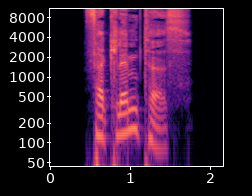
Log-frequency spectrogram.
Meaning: strong/mixed nominative/accusative neuter singular of verklemmt
- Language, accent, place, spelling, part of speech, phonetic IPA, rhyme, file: German, Germany, Berlin, verklemmtes, adjective, [fɛɐ̯ˈklɛmtəs], -ɛmtəs, De-verklemmtes.ogg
